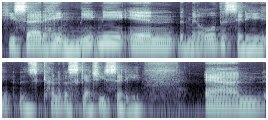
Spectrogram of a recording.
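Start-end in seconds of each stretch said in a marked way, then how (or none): none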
